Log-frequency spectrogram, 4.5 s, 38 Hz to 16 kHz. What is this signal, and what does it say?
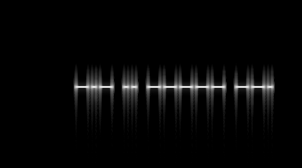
Morse code, heard as a keyed tone, about 20 wpm, 700 Hz. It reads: KI0G
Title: NA SOTA Chaser Callsigns 20wpm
